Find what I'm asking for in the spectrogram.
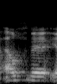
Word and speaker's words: Elsevier: Yeah, Elsevier, yeah.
